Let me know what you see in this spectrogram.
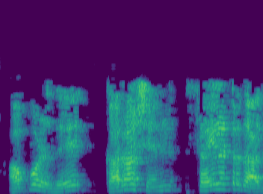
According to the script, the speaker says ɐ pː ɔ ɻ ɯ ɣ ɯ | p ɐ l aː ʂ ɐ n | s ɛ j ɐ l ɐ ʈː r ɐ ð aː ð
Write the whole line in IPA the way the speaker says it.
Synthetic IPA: ɐ pː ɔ ɻ ɯ ð ɯ | k ɐ ɾ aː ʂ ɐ n | s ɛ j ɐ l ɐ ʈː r ɐ ð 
